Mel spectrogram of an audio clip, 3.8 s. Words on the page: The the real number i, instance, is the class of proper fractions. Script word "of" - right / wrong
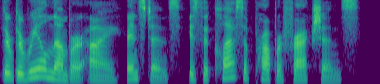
right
